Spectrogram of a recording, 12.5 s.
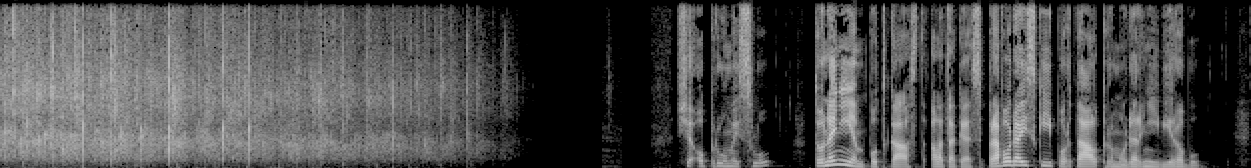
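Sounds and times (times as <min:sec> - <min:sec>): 
audience applause for panelists: 0:00.0 - 0:05.4
speech: 0:06.8 - 0:12.5.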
